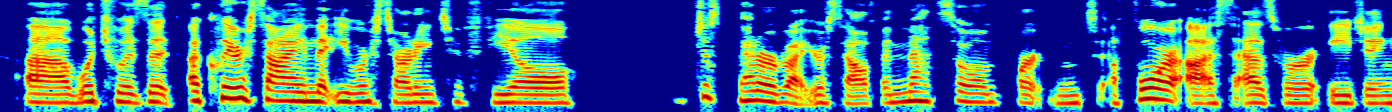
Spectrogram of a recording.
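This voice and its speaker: The speaker sounds enthusiastic, talking at a fairly quick pace with ordinary pitch variation. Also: woman, dry, close sound with no echo. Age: 40s. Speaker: fitness and nutrition coach, podcast host. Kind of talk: interview podcast.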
